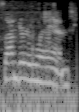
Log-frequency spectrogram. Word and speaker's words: Sunderland: My name is spelled exactly how it sounds, Sunderland.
